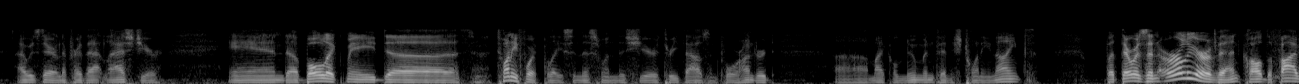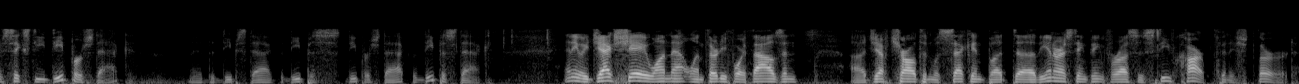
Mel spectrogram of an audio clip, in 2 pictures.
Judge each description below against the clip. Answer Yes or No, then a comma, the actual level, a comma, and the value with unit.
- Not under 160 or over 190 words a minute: Yes, average, 165 wpm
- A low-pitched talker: Yes, low, 105 Hz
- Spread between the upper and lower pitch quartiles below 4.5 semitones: No, average, 5.2 semitones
